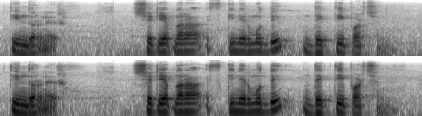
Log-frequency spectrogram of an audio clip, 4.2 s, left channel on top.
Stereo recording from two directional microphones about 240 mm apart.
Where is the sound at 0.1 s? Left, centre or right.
Centre.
